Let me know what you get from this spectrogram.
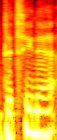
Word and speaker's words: Detina: And we have Detina and Argita.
